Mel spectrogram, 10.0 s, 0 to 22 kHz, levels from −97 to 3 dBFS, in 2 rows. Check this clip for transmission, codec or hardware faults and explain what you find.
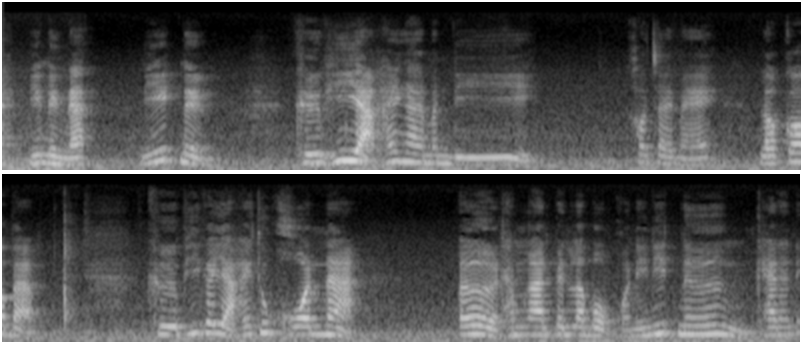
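One fault is present. From 0.50 s to the end of the clip, one channel drops out, likely a stereo channel lost before the mono sum. The speech abruptly falls by about 6 dB and stays quieter, and anything carried only in the missing channel disappears.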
